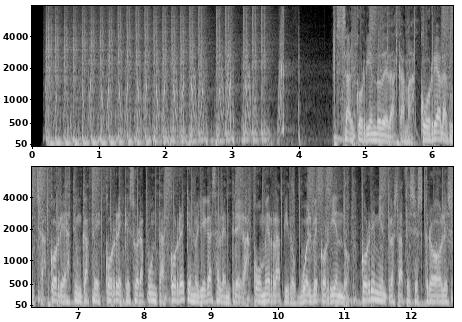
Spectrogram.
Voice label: Commercial, Bright, Upbeat, Conversational, Spanish; Chanel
